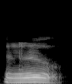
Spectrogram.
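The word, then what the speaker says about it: ऋ: in the alphabet is Ru. So how this is pronounced is, keep saying E, keep saying E, and then move that tip of the tongue towards the roof of the mouth.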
